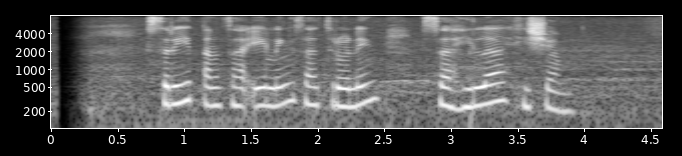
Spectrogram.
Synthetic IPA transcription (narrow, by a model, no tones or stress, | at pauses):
sɾit̪aŋsaʔelɪŋsad̥ʒ̥ɾonɪŋsaɦilahiʃam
